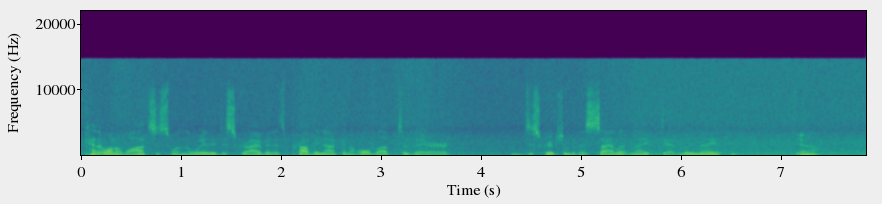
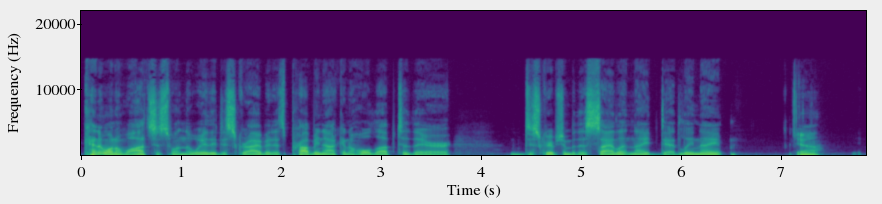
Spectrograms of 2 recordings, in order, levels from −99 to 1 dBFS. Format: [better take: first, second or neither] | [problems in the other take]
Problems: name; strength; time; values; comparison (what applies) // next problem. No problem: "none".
second | hiss; loud; throughout; 8 dB below the speech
